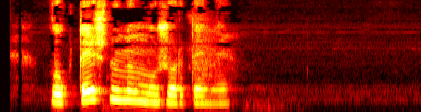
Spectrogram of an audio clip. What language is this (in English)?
Mari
